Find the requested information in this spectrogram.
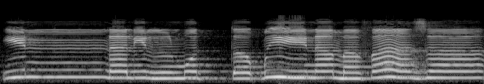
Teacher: terdapat bacaan ghunnah sebab ada huruf nun yang bertasydid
